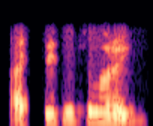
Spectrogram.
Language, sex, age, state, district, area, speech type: Kashmiri, male, 45-60, Jammu and Kashmir, Srinagar, urban, conversation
